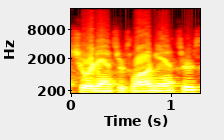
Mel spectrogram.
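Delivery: ordinary talk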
